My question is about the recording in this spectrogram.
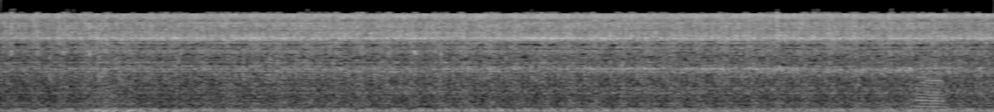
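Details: Carbureted engine after a new carb still runs poorly; lumpy, uneven idle with light ticking about four times a second while plug wires are pulled one by one; one cylinder seems to misfire; plugs rusty, one oil-wet; suspected, not confirmed.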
